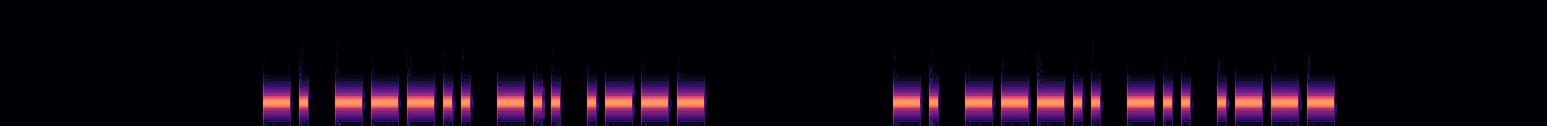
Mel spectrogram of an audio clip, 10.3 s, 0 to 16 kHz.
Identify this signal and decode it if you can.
Morse code, heard as a keyed tone, about 20 wpm, 700 Hz. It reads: N8DJ N8DJ
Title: USA Call Signs - 4 Characters - Repeated 2x - 20wpm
